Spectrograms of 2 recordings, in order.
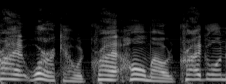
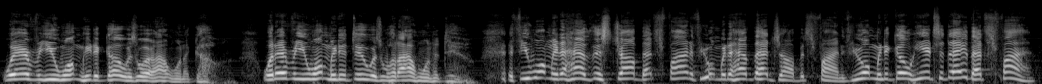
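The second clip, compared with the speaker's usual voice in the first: loud, earnest surrender to God; fervent prayer; 3 semitones higher, 4 dB louder than usual. Real, not acted. Preacher praying aloud before the church. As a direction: pray it out with full conviction.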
